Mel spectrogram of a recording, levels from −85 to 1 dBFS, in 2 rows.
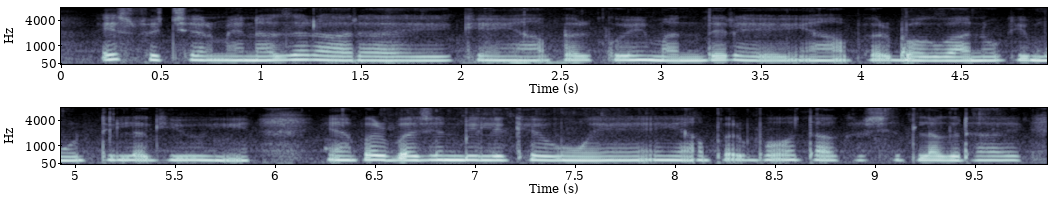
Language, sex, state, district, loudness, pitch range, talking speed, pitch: Hindi, female, Uttar Pradesh, Ghazipur, -15 LUFS, 210-230 Hz, 215 wpm, 220 Hz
